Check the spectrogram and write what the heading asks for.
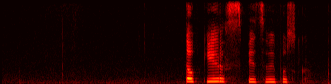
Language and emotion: Russian, neutral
